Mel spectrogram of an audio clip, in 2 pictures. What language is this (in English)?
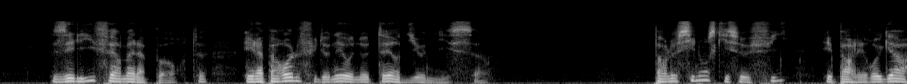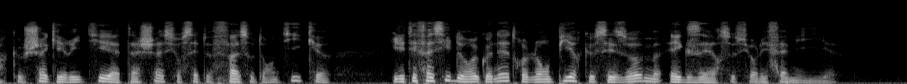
French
